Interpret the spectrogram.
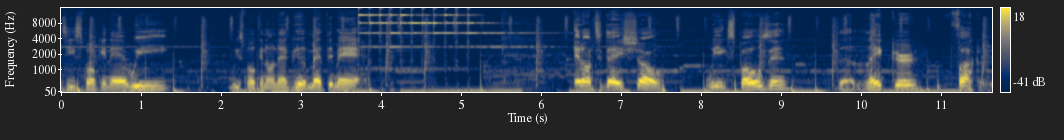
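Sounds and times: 
speech: 0.0 - 1.4, 2.1 - 4.0, 6.4 - 11.6
bell ringing: 3.6 - 7.7.

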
